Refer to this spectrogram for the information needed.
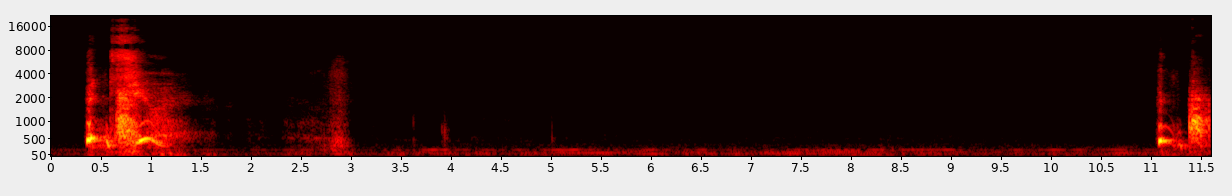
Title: Hitchy Sneezes and Buildups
